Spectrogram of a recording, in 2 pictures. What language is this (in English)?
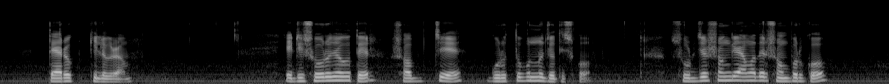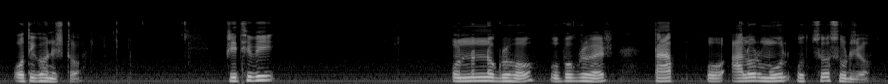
Bangla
